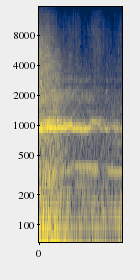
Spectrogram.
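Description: A car with a flat tyre skids inside a tunnel, a loud sustained screech with a steady high whine that slowly fades over about a second.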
